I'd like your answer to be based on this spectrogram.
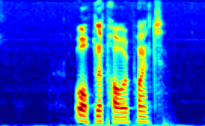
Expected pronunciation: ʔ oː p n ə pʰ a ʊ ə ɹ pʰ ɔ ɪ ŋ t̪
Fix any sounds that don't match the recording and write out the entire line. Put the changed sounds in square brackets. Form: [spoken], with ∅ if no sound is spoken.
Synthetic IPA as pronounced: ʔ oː p n ə pʰ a ʊ ə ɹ pʰ ɔ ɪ [n] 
